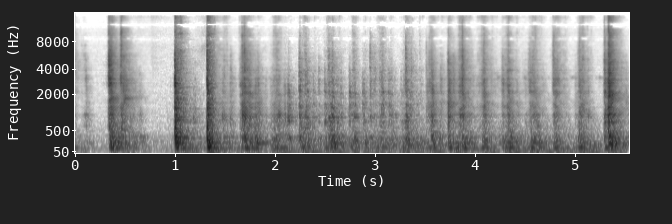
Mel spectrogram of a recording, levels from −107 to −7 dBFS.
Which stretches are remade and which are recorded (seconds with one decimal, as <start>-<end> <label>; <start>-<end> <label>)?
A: 0.0-0.8 remade; 0.8-1.4 recorded; 1.4-2.1 remade; 2.1-3.5 recorded; 3.5-5.5 remade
